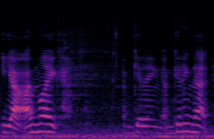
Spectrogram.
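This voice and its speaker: A woman with a mid-pitched voice works through her points in a casual book discussion. She is analytical and somewhat halting as she explains. The mic is a little way off and there is faint noise behind her. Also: steady tone. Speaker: book podcast co-host. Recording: distant mic with background noise.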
